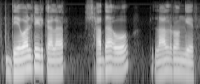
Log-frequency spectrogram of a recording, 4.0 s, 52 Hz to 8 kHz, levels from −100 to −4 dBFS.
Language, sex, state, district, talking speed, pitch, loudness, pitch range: Bengali, male, West Bengal, Alipurduar, 105 wpm, 115 Hz, -19 LUFS, 110-125 Hz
